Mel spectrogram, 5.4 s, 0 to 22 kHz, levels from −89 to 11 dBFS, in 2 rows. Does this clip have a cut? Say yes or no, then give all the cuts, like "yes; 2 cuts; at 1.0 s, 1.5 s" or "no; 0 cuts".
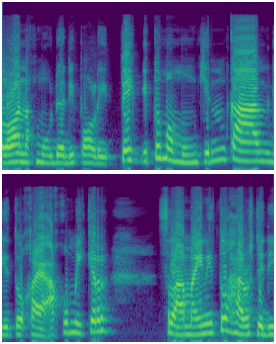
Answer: no; 0 cuts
